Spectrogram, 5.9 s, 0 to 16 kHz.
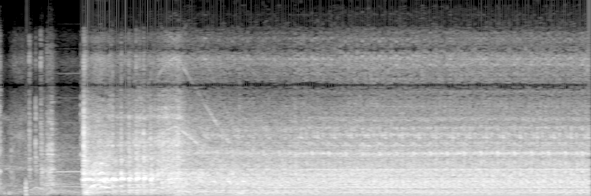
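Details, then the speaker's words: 3.0 Duramax diesel truck just after a PPE carbon-fiber intake pipe (pre-production) replaced an S&B pipe; quick crank, clean catch, then a settled, even diesel idle with no knocks or misses. Little sound change is expected. Normal start and idle. "now I will fire it up I'm not expecting much of a noise difference if any because I already had the s p pipe back there but for those of you with the factory unit you will notice a difference on sound and pedal response"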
